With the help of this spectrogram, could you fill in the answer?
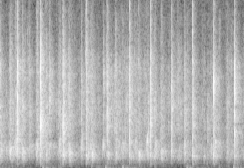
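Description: A crowd applauds steadily, many hands clapping in a dense, irregular patter that holds at a fairly even, moderate level throughout, with no voices over it.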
